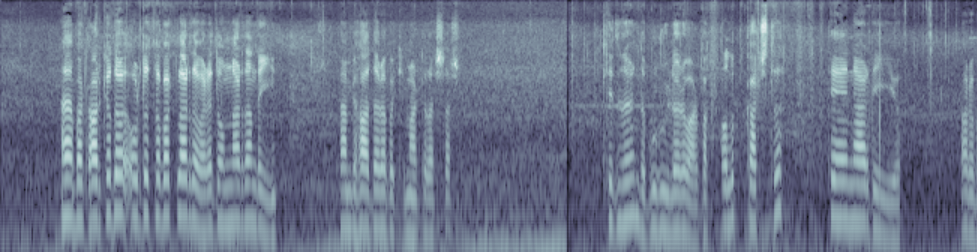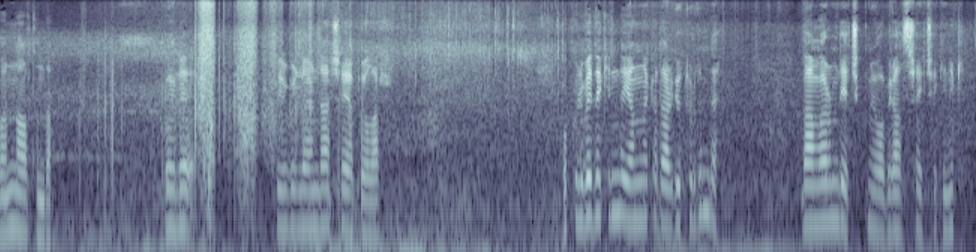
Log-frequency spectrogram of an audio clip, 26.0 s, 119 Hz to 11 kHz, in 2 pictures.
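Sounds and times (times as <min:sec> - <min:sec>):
vehicle engine rumbling: 0:00.0 - 0:26.0.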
